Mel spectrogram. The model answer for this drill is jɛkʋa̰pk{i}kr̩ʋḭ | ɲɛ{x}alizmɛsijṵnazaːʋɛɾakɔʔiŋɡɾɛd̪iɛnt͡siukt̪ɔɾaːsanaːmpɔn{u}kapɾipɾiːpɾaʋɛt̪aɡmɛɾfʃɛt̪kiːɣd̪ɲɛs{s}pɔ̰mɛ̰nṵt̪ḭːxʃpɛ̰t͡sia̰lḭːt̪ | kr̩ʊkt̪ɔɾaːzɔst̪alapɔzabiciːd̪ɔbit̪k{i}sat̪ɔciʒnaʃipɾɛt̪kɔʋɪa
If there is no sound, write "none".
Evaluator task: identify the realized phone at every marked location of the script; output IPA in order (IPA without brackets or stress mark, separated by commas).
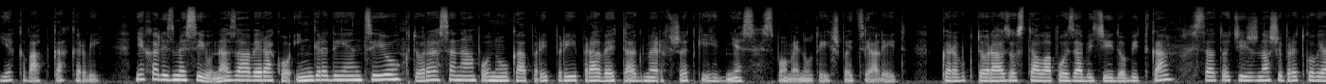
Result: a, x, uː, s, a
